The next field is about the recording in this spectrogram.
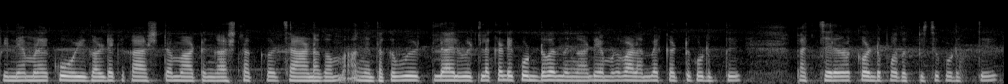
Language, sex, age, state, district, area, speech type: Malayalam, female, 45-60, Kerala, Malappuram, rural, spontaneous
